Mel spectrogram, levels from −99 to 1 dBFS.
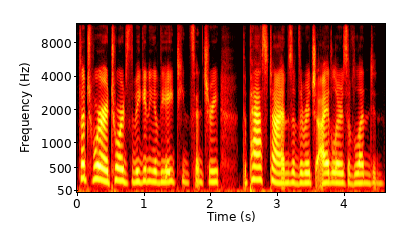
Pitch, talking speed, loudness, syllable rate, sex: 210 Hz, 220 wpm, -19 LUFS, 6.7 syllables/s, female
